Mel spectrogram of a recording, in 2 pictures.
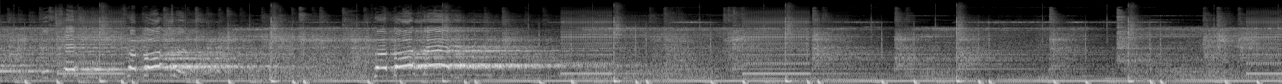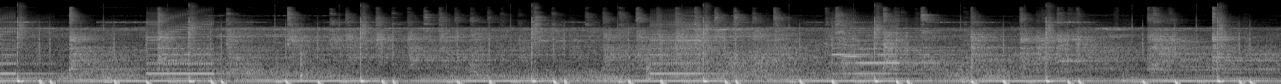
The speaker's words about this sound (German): Berlin, Kreuzberg. Ehemalige Fabrik. Selbstorganisation. Selbstorganisation. Baustelle.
